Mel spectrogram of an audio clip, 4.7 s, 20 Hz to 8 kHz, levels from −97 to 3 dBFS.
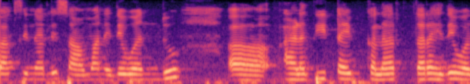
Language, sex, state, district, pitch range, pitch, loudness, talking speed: Kannada, female, Karnataka, Koppal, 195-205 Hz, 195 Hz, -16 LUFS, 100 wpm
